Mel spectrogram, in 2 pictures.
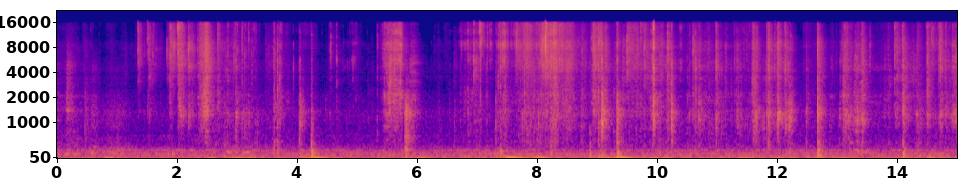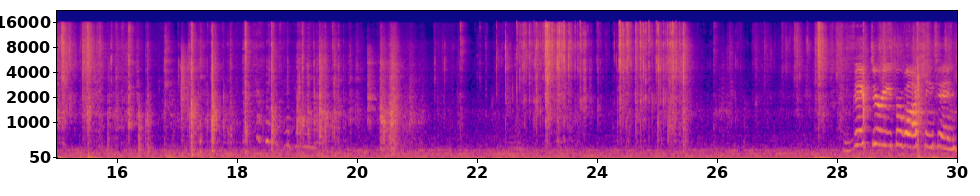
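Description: Upper Deck hockey card pack wrappers being torn open and crinkled in repeated rustling bursts as the cards are pulled out and handled.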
